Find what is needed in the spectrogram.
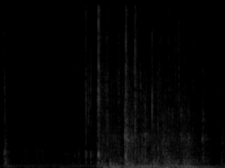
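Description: Hands handling a cardboard trading-card hobby box: one click at the start, then about a second in a quick run of clicks and scrapes for most of the second half.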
